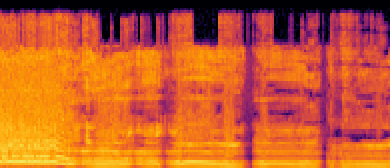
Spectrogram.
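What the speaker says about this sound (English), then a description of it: "Man scream. That's a man scream." A man screams in drawn-out, wavering cries, loud and close, broken by short breaths between bursts.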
